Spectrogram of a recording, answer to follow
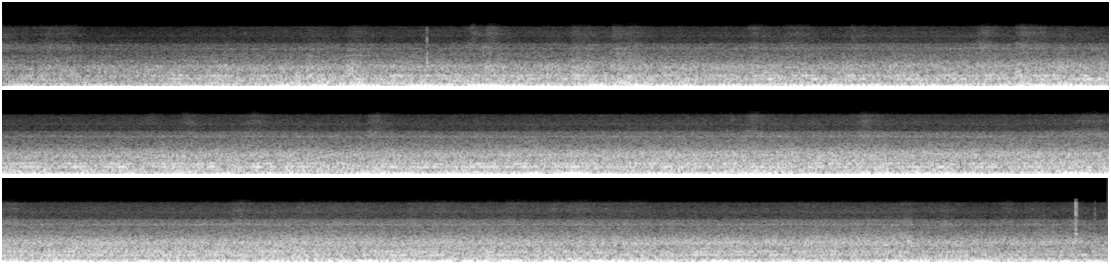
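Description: Steady running rumble of a moving passenger train, wheels on rail, with a faint hum; it swells slightly about a second in and then holds.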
